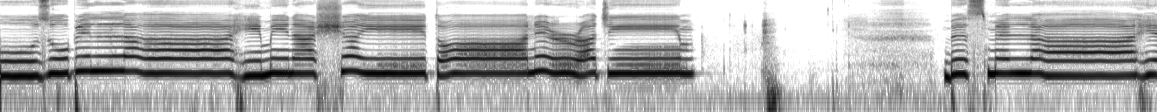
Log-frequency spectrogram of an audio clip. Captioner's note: Recitation of the Holy Qur'an in Arabic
